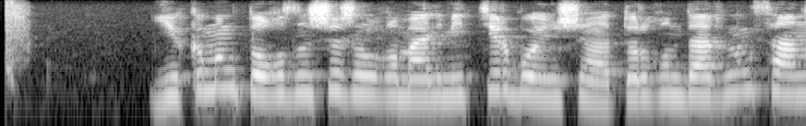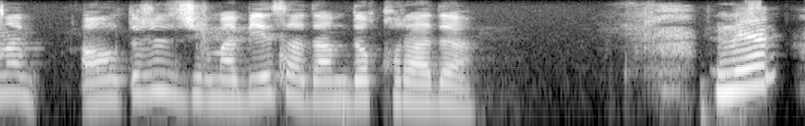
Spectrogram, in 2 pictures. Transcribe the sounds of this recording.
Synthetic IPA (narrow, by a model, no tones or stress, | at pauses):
je̞kʲɪməɴt̪ʰo̞ʁəzənʃəʒəlˠʁəmælɪme̞t̪ːe̞ɾbo̞jənʃɑt̪ʰʊɾʁənd̪ɑɾənəɴsɑnə | ɑlˠt̪əʒʏzʒijəɾmɑbe̞sɑd̪ɑmd̪əqʰʊɾɑd̪ə | men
